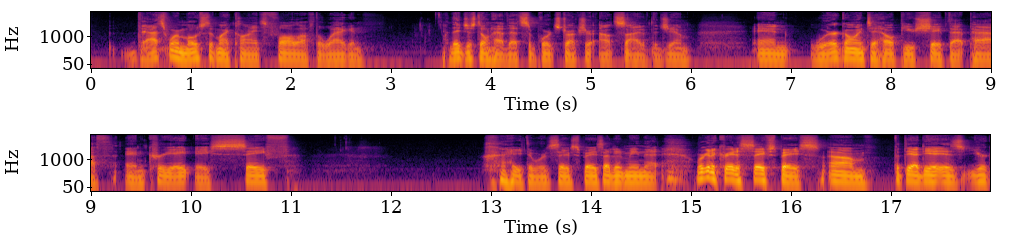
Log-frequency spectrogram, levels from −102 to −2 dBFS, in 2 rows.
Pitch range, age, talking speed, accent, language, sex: 70-85 Hz, 30-49, 190 wpm, American, English, male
